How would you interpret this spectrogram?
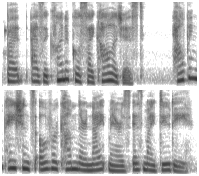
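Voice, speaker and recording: A woman playing a gentle, composed yokai therapist in a video game, soft-spoken and measured. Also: a little high, close to an everyday voice. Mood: composed, earnest. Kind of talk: video game character voice lines.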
